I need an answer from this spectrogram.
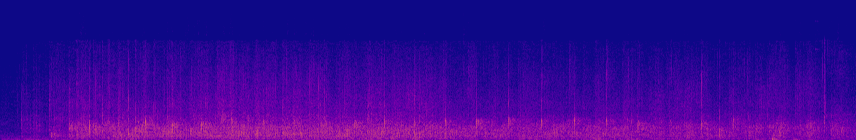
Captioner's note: applause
